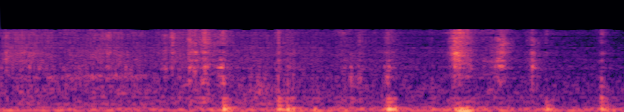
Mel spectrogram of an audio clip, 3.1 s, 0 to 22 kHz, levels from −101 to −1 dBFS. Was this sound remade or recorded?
remade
